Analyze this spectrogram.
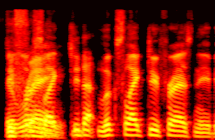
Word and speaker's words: Dufresne: it yeah it's tough It's Dufresne but yeah it's like Andy Dufresne from Shawshank Redemption okay is that French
